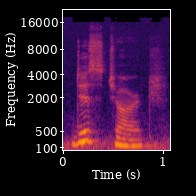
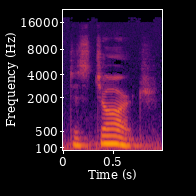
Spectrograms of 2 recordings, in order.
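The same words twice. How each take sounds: First: The stress is on the first syllable. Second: The stress is on the second syllable. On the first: "The first words in the pairs have their stress on the first syllable" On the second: "The second words in the pairs have their stress on the second syllable"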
